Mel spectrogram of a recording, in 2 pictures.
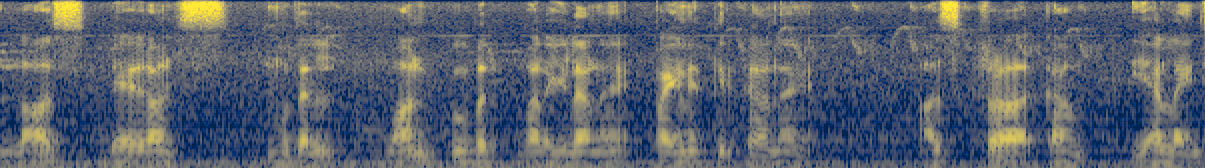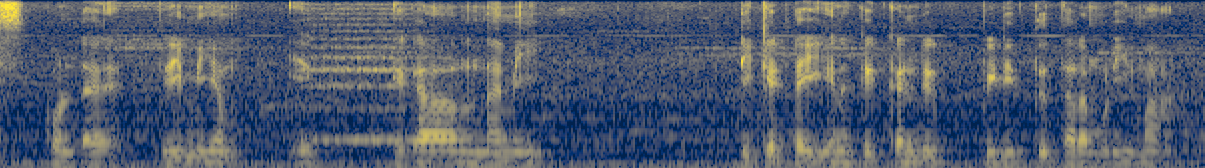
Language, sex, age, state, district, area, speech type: Tamil, male, 45-60, Tamil Nadu, Perambalur, urban, read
